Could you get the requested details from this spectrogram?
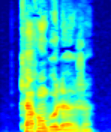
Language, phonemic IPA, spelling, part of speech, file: French, /ka.ʁɑ̃.bɔ.laʒ/, carambolage, noun, LL-Q150 (fra)-carambolage.wav
- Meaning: 1. a carom, a cannon 2. pile-up (car accident involving 3 or more cars hitting each other successively)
